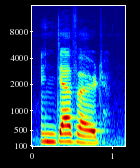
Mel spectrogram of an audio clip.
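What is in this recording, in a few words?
"endeavored", US English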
